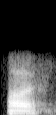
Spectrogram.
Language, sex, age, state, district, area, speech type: Assamese, female, 60+, Assam, Lakhimpur, urban, conversation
